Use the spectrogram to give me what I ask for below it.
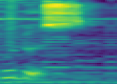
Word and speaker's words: Kudus: Dari Baitul Maqdis kemudian muncul nama Al-Quds yang pengucapannya menjadi Kudus.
